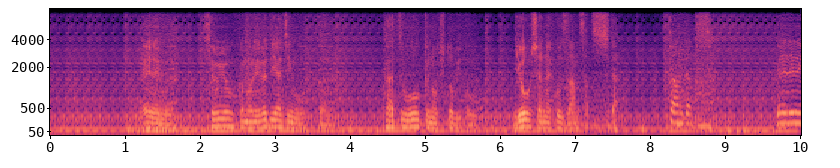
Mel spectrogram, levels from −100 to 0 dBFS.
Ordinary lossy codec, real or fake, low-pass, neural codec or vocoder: none; fake; 7.2 kHz; codec, 16 kHz, 0.4 kbps, LongCat-Audio-Codec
